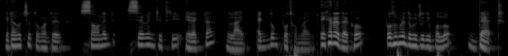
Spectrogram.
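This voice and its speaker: A man's voice: mid-range voice, animated, warm tone. Patient male teacher breaking down syllables. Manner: patient, explains step by step, often asks then answers his own questions; slows down to sound out words syllable by syllable. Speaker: English teacher. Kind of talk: online lecture explaining poetry scansion. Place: recording for an online course.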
